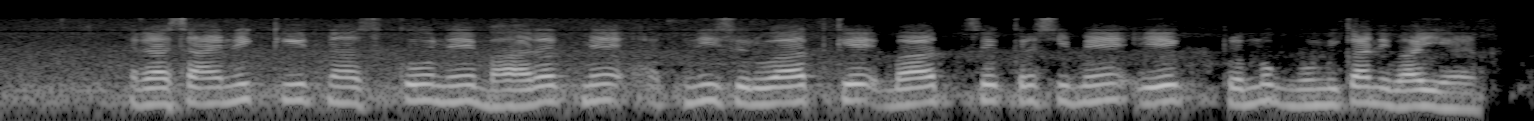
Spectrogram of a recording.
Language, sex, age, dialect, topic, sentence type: Hindi, male, 25-30, Kanauji Braj Bhasha, agriculture, statement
